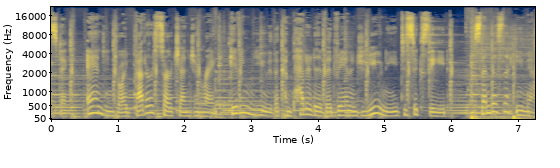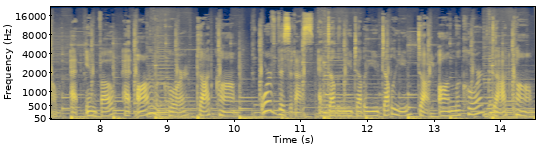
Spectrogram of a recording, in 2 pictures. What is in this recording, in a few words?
ad with background music; anlicor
